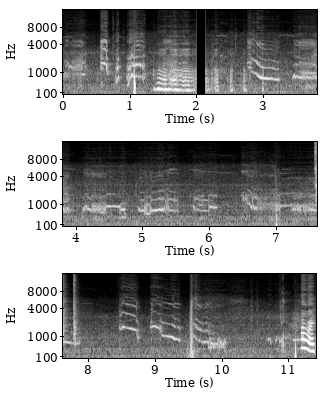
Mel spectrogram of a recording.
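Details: Dachshund puppies at six weeks old, nearly weaned, in a new larger setup; many overlapping high-pitched whines and yips, falling and wavering, with occasional clicks and clatter in the background.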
